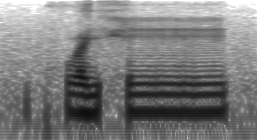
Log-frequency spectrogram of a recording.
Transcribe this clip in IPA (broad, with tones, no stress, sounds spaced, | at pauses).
kʷʰ ɐ˨ j h iː˨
